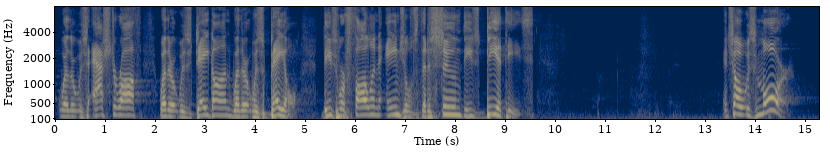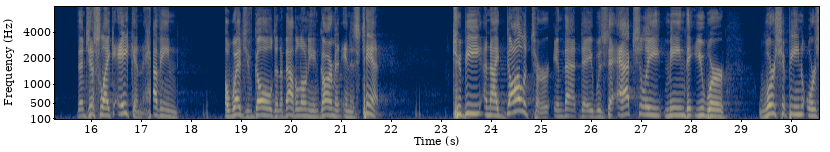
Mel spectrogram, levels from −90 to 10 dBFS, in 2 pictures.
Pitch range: 145-210 Hz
